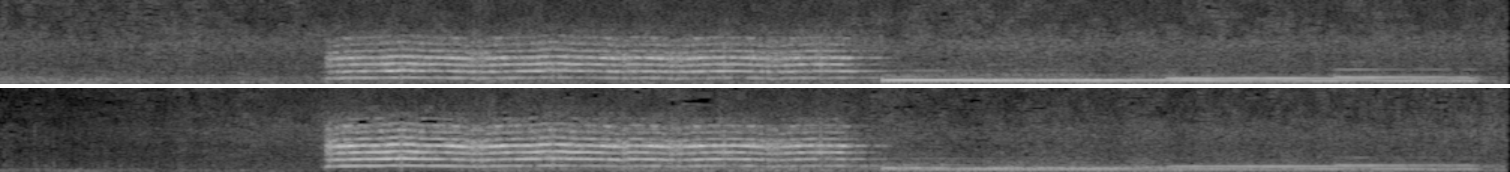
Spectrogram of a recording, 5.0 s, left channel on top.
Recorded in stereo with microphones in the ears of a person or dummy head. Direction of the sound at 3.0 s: 75° left (ahead or behind).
